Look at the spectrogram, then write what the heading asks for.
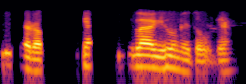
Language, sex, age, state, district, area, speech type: Marathi, male, 18-30, Maharashtra, Akola, urban, conversation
